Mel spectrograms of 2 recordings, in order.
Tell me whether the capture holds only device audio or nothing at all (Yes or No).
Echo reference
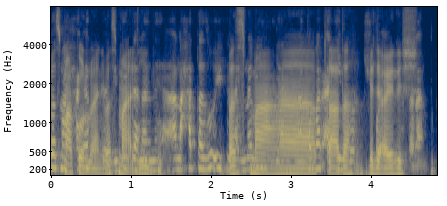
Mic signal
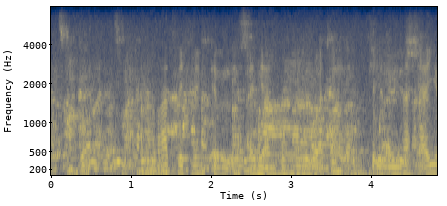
No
